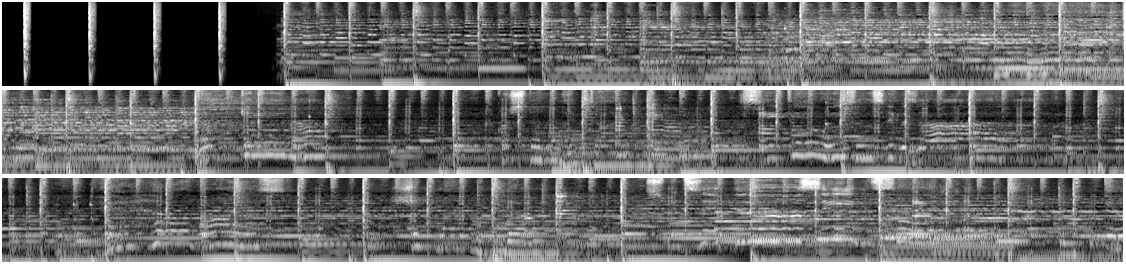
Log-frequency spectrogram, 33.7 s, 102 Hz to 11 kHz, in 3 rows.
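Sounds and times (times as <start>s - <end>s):
band rehearsing: 2.8s - 33.6s.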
